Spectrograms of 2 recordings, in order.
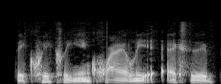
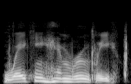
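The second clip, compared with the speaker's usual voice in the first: ordinary delivery, nothing marked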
